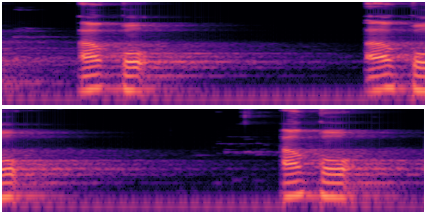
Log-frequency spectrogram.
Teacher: keluarnya adalah dari pangkal lidah ya bertemu dengan dinding lunak tenggorokan aqo aqo aqo Nam aqo cara mengeluarkannya dengan merapatkan keduanya antara · Karena makhrajnya ada setelah keduanya, setelah kedua huruf tadi. Maka huruf qaf keluarnya adalah dari pangkal lidah, ya, bertemu dengan dinding lunak tenggorokan.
